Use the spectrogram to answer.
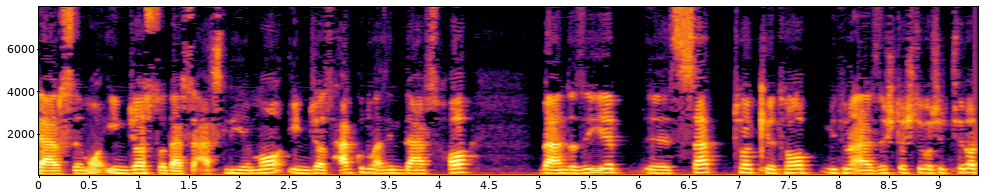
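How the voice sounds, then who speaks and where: Persian guy teaching arabic, gravelly husky voice, keeps repeating words slow for students. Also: fairly high pitch, darkish tone. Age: 30s. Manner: repeats phrases, slows down to drill words. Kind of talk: online language lesson.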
